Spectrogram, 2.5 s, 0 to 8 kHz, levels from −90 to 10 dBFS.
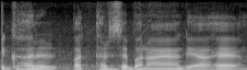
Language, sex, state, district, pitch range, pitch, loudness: Hindi, male, Arunachal Pradesh, Lower Dibang Valley, 115-130 Hz, 120 Hz, -17 LUFS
